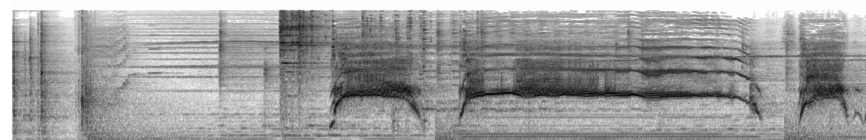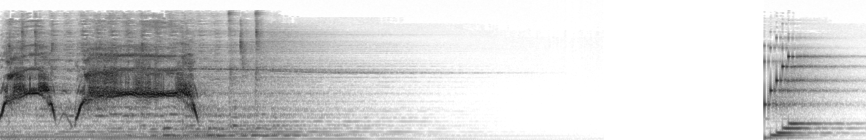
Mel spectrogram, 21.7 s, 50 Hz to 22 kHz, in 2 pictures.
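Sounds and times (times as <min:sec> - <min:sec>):
maid screaming: 0:04.1 - 0:13.3.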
